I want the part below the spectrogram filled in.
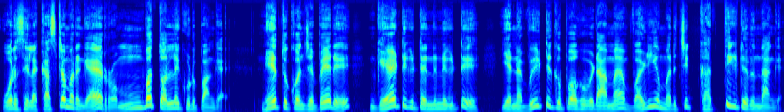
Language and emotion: Tamil, angry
